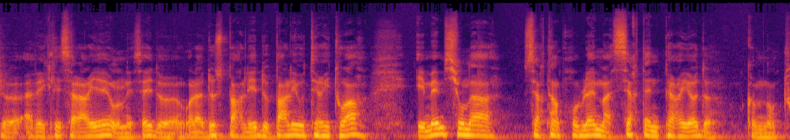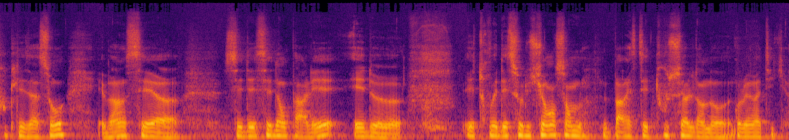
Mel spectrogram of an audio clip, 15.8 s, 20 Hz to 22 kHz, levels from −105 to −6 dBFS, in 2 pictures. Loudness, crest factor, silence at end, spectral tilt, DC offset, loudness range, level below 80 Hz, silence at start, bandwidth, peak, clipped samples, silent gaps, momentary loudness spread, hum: -27 LUFS; 20 dB; 0 s; -6 dB/octave; under 0.1%; 3 LU; -44 dBFS; 0 s; 16.5 kHz; -6 dBFS; under 0.1%; none; 9 LU; none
